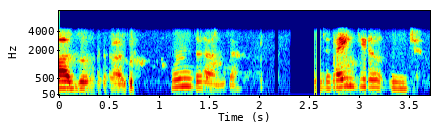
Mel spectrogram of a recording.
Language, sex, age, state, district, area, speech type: Nepali, female, 18-30, West Bengal, Kalimpong, rural, conversation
